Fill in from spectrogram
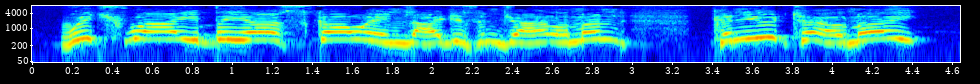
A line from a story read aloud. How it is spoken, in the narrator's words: she cried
